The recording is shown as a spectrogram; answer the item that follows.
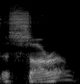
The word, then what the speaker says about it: Asaro: it up today it's I think it's pronounced a sorrow a s aro and the mud men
